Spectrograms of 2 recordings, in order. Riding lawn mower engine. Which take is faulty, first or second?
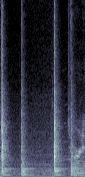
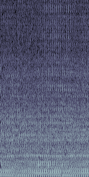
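first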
